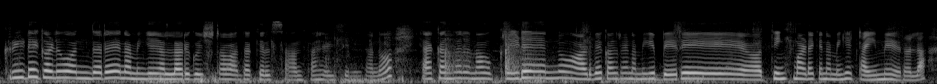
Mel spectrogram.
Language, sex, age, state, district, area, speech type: Kannada, female, 18-30, Karnataka, Chikkamagaluru, rural, spontaneous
